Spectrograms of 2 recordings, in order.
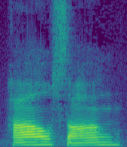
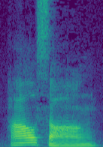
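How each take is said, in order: First: Both syllables carry the first tone. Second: The second syllable carries the third tone. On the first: "both of them as the first tone" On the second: "and so on and so forth"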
